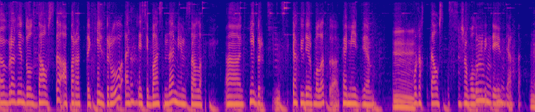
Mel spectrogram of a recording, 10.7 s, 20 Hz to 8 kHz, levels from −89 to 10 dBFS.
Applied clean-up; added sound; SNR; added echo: neural mask model RNNoise.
